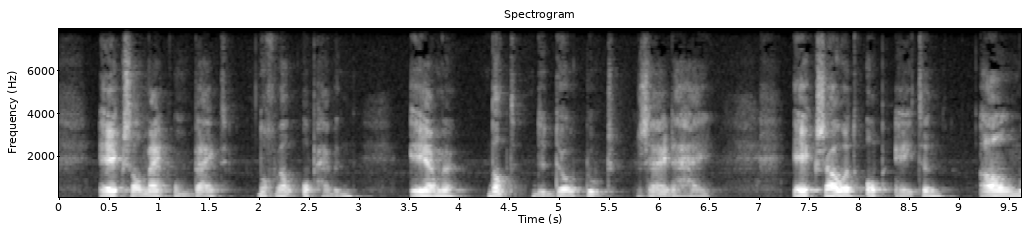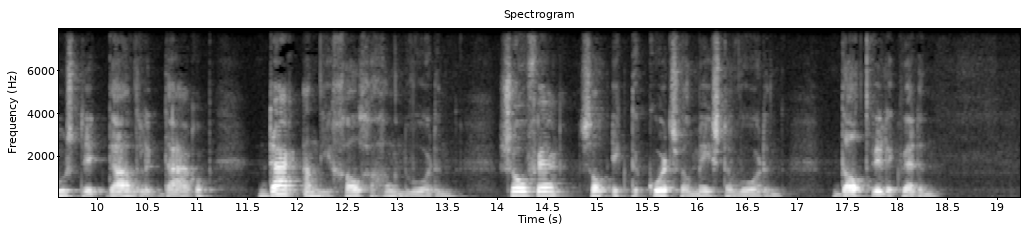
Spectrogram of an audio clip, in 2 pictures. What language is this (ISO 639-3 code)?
nld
